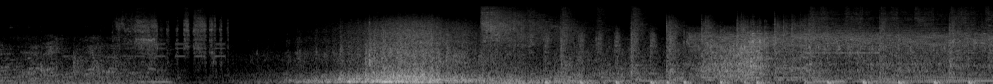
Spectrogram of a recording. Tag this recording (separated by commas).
outside, urban or man-made, Vehicle, Speech, Music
